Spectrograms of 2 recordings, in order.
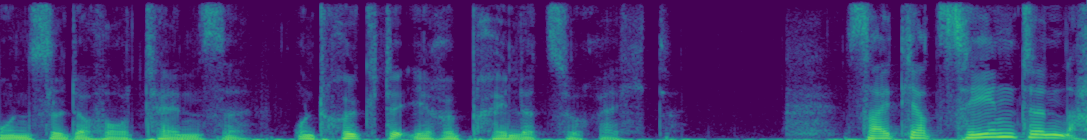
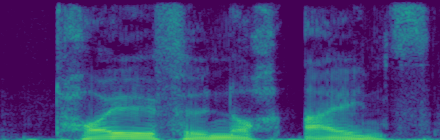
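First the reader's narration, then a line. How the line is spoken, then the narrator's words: Musing aloud. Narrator (German): grübelte Hortense laut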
